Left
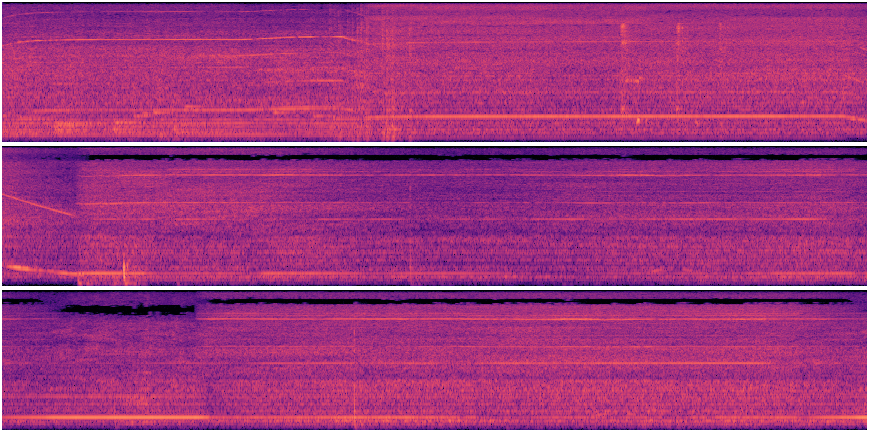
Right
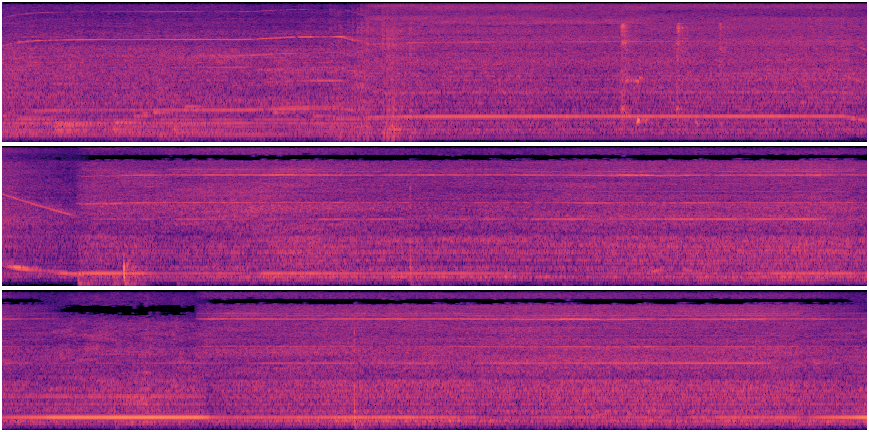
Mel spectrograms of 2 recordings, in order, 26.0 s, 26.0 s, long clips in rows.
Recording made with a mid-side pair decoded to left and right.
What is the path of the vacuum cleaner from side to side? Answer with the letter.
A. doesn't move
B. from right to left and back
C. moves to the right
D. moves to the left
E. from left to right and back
E.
